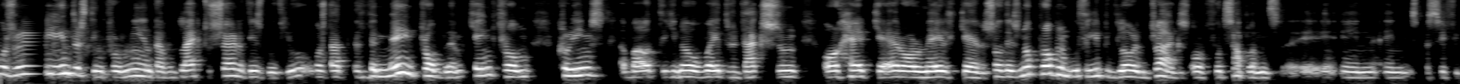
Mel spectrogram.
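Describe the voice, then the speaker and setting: A woman's dark, mellow voice with a Greek accent, medium in pitch, at a moderate pace with hardly any pauses and lively intonation. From Greece. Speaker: medical professor. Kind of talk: webinar lecture. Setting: online webinar. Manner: halting, many filler sounds.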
